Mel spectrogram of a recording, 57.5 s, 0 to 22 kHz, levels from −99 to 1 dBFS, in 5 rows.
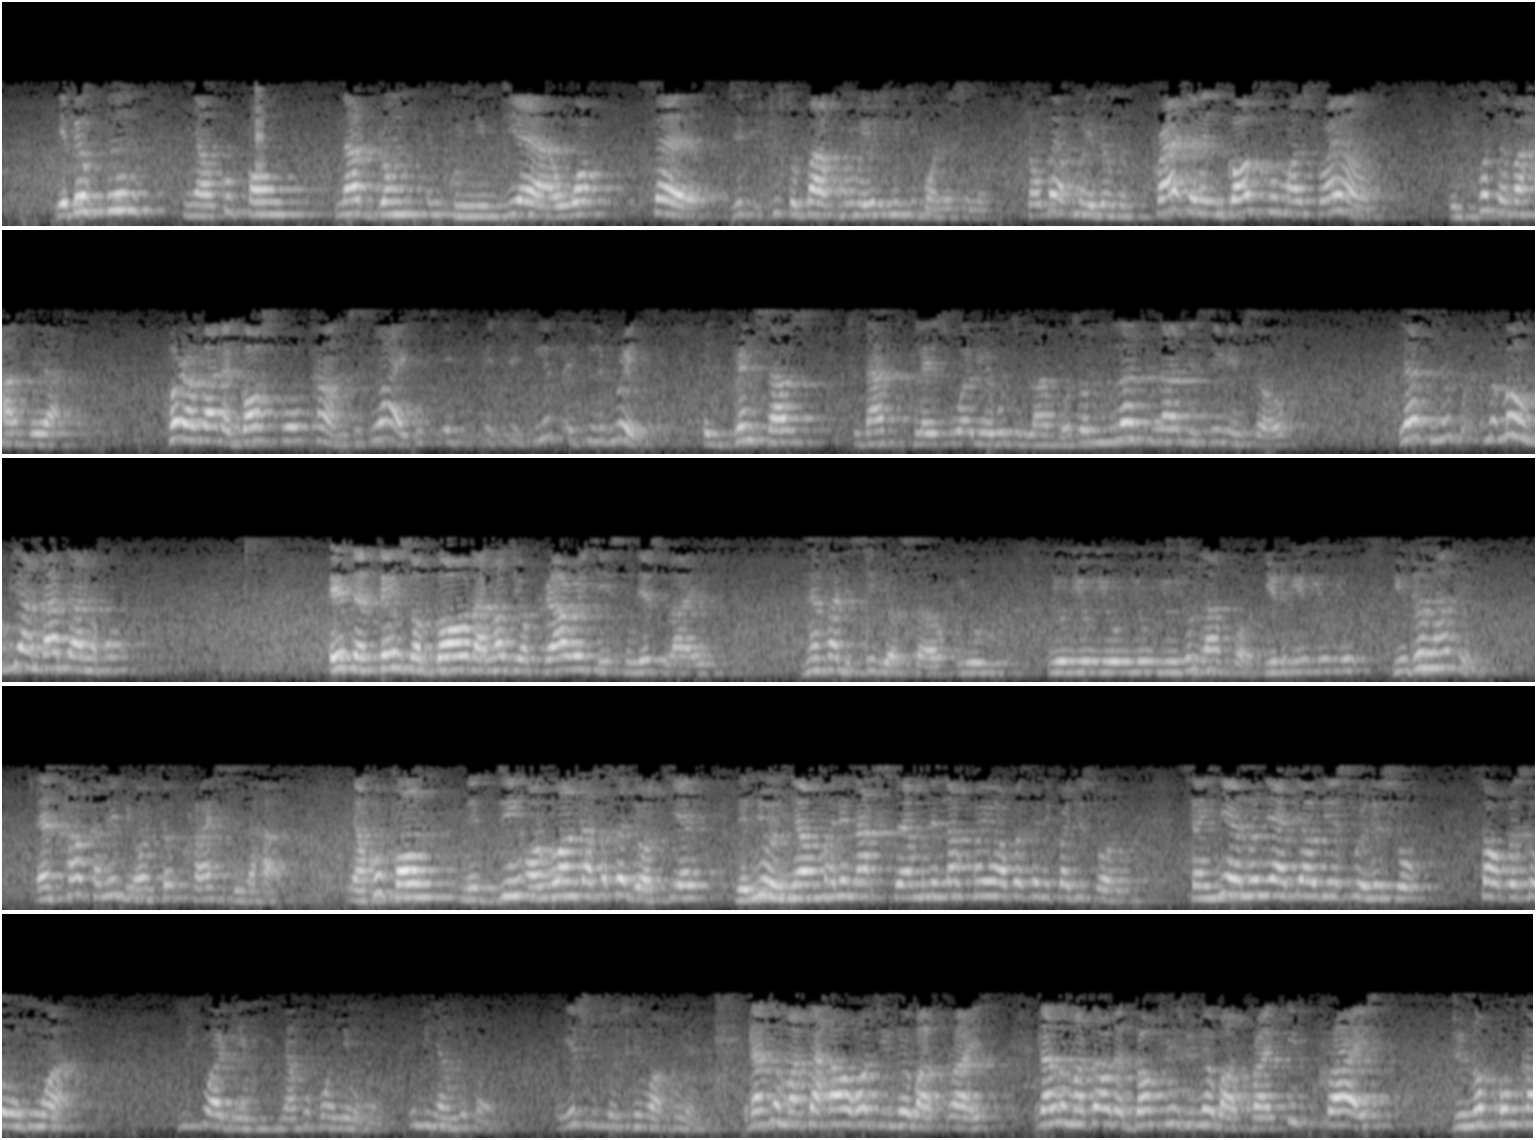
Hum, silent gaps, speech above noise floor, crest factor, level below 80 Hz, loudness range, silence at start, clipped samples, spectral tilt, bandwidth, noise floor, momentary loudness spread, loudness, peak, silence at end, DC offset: none; none; 24 dB; 20 dB; -68 dBFS; 8 LU; 0 s; under 0.1%; -3 dB/octave; 5.2 kHz; -46 dBFS; 19 LU; -23 LUFS; -2 dBFS; 0 s; under 0.1%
